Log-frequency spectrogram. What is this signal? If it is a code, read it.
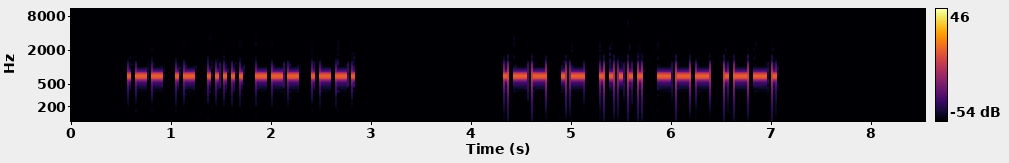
Morse code, heard as a keyed tone, about 31 wpm, 700 Hz. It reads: WA5OP WA5OP
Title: Speed Racing - USA 2x2 Call Signs 25wpm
